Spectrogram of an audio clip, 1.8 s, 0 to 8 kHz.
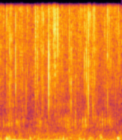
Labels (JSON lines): {"label": "biophony, damselfish", "recorder": "SoundTrap 500"}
